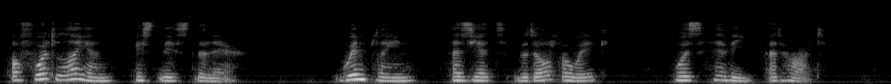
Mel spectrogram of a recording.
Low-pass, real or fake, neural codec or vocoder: 7.2 kHz; real; none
